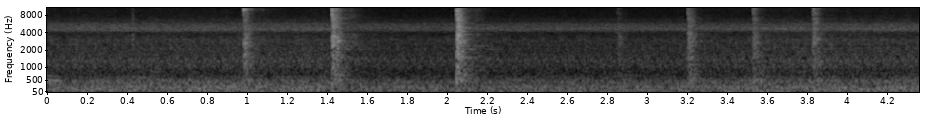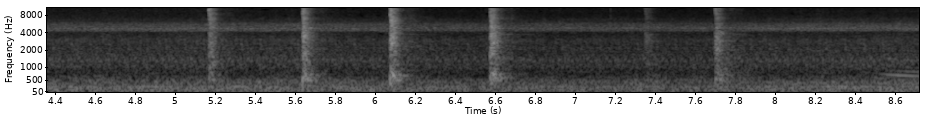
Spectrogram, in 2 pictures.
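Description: Metal clanks sharply several times as men work at a drill rig.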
